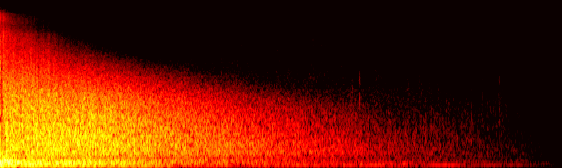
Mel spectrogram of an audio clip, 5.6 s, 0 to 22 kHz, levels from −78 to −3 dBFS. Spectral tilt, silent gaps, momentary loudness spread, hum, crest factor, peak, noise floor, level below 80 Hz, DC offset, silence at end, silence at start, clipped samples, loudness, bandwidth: -6 dB/octave; none; 24 LU; none; 18 dB; -2 dBFS; -67 dBFS; -40 dBFS; under 0.1%; 2.5 s; 0 s; under 0.1%; -18 LUFS; 16 kHz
